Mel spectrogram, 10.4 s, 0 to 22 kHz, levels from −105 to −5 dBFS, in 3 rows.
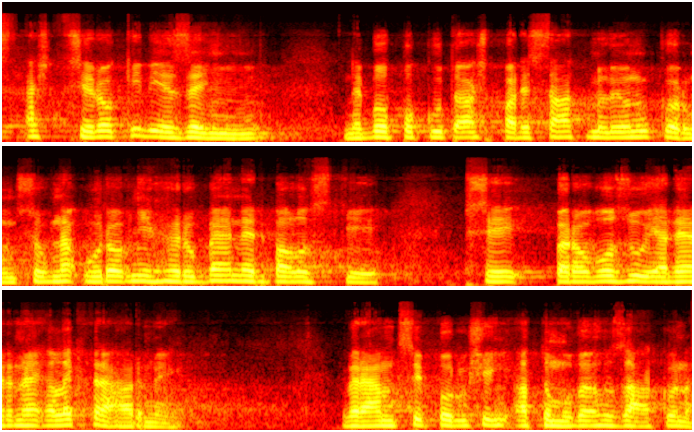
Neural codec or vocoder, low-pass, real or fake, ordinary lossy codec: vocoder, 44.1 kHz, 128 mel bands, Pupu-Vocoder; 14.4 kHz; fake; Opus, 16 kbps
